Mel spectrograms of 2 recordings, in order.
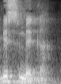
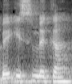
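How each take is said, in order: First: The syllables run together with no catch. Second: A catch separates the first syllable from ismika. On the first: The speaker calls it right. "শুদ্ধ হচ্ছে বিসমিকা, কারণ এই হামজাটি হচ্ছে ওয়াসল" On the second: The speaker calls it wrong. "আমাদের ছোট কালে এইভাবে মুখস্থ করে"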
